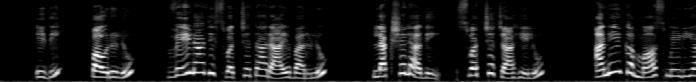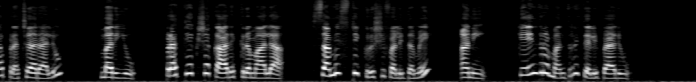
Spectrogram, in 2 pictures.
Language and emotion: Telugu, neutral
